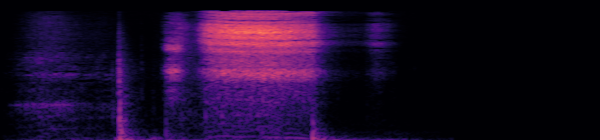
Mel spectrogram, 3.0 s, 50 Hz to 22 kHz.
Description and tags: A bicycle pump recorded with a Zoom H6 and a Beyerdynamic MC740.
